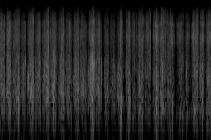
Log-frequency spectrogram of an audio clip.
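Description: Toothbrush bristles brush and scratch the right soft silicone ear of a binaural microphone, mounted on a metal mic plate, while the left ear is left untouched. Quick, uneven strokes make a dense, bright, scratchy rasp with very little low end.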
